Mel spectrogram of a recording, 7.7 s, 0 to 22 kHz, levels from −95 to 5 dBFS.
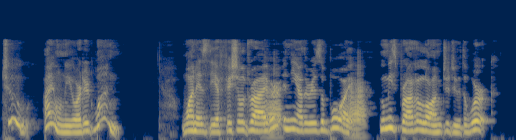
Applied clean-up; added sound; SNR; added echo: classical method Wiener filter.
